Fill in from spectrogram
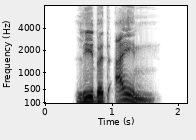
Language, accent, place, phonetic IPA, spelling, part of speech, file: German, Germany, Berlin, [ˌleːbət ˈaɪ̯n], lebet ein, verb, De-lebet ein.ogg
- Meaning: second-person plural subjunctive I of einleben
